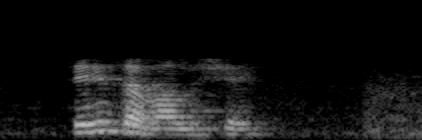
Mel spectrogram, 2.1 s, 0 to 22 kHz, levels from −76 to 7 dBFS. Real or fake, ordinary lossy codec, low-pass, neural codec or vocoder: real; AAC, 16 kbps; 7.2 kHz; none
